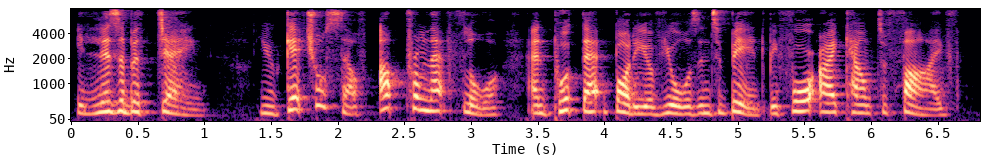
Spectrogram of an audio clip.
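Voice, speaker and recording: A woman voicing a cross, weary mother who scolds her child in a sharp, stiff voice. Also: on the high side, expressive, normal speed, natural voice. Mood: scolding.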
